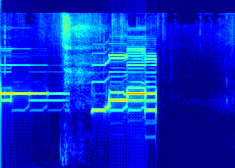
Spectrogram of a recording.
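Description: Mobile phone ringtone: a short electronic melody of bright beeping notes. It breaks off briefly, plays again, and stops about one and a half seconds in as the call is answered.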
